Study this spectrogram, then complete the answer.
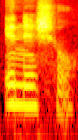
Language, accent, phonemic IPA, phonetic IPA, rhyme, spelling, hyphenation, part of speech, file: English, US, /ɪˈnɪʃ.əl/, [ɪˈnɪʃ.(ə̯)l̩], -ɪʃəl, initial, in‧i‧tial, adjective / noun / verb, En-us-initial.ogg
- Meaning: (adjective) Chronologically first, early; of or pertaining to the beginning, cause or origin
